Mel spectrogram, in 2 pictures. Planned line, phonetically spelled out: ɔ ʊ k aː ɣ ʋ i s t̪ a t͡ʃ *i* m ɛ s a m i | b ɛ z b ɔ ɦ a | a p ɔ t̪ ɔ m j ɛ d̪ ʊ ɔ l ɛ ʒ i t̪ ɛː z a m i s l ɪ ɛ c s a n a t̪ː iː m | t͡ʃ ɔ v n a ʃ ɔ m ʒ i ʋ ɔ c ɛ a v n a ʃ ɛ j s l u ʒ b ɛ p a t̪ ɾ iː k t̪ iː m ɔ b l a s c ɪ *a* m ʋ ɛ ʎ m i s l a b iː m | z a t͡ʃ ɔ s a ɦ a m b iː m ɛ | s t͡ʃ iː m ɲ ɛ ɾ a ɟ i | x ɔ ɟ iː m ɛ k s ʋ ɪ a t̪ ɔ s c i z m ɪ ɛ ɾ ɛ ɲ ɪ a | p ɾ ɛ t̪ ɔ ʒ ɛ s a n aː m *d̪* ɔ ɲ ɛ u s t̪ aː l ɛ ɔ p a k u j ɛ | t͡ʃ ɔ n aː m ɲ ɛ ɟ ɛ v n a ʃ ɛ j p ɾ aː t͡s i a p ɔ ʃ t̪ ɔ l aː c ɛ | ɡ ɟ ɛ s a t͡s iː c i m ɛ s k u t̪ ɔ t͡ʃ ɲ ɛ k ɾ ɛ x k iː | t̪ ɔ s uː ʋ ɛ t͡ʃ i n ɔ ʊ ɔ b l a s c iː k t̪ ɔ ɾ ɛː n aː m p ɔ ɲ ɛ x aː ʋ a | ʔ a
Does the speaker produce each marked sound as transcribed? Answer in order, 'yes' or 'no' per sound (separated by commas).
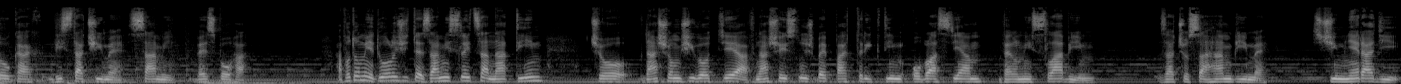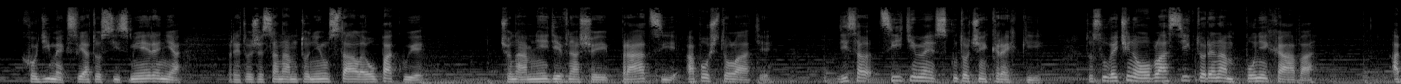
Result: no, yes, no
